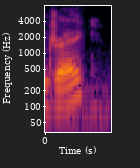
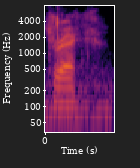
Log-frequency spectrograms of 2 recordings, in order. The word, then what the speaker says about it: Drake: But you said I can bring a Drake? That's pronounced Drek.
